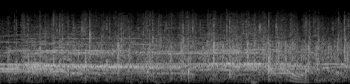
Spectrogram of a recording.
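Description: Audience applause welcoming a guest: dense, steady clapping that stays at an even, loud level throughout.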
